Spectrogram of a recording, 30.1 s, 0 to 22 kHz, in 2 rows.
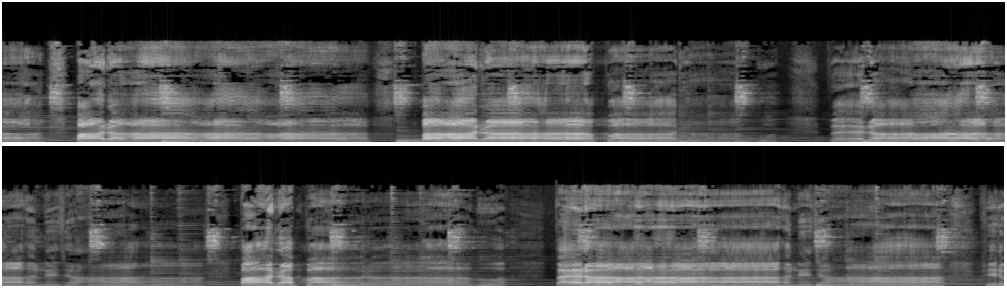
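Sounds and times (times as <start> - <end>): acoustic guitar: 0.0 - 30.0
man singing ornamented held notes: 0.0 - 30.0.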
